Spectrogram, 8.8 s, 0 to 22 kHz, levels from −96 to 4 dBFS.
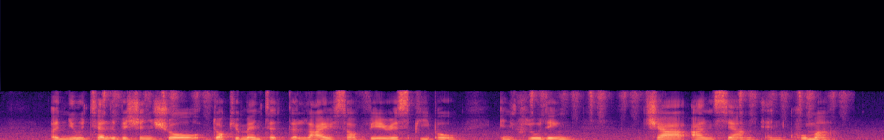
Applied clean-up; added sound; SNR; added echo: none; Rattle (instrument); 19 dB; none.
